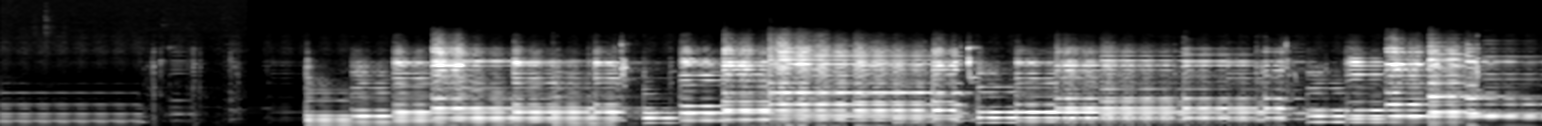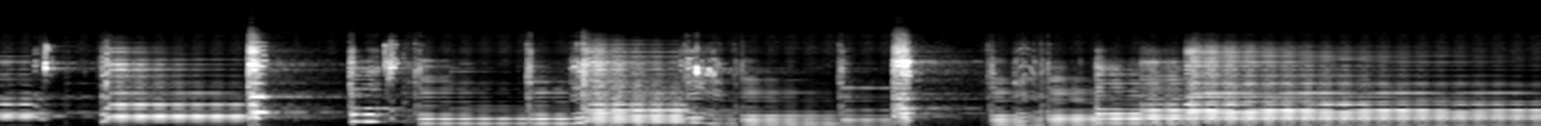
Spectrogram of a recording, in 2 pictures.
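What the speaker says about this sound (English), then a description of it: "Oh, it's a tremolo!" Electric guitar through a blues amp-modeling preset with chorus, reverb and pulsing tremolo, played as sustained chords and melodic phrases, loud and continuous with a few brief pauses.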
